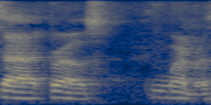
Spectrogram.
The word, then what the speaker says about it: Warner Bros.: Also announced Warner Bros. That's how you pronounce it.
